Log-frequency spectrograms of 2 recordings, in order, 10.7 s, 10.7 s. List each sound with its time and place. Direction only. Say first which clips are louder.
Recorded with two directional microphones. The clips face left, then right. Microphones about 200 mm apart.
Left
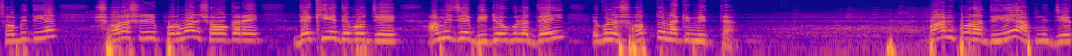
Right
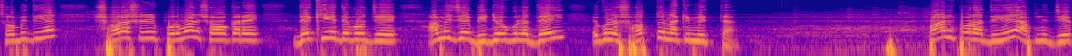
0.0 s speech: right 3 dB; 35° right (ahead or behind)
9.3 s speech: right 3 dB; 35° right (ahead or behind)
